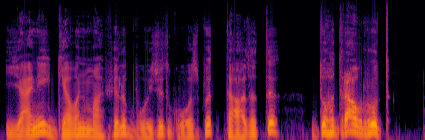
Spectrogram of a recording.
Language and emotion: Kashmiri, happy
